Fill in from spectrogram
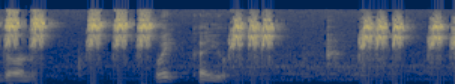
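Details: Young chestnut-cheeked starling with its owner at feeding time, giving short pairs and triplets of sharp, rasping high chirps, interspersed with a person's brief murmured words.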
